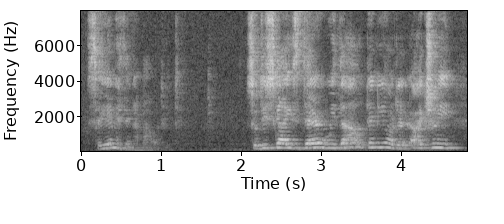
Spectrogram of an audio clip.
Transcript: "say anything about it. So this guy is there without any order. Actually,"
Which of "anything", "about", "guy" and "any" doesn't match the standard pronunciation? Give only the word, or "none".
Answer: none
